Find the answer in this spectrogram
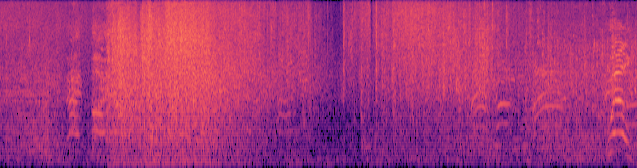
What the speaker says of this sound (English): all guns are on target, call fire. Round shot for a start.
